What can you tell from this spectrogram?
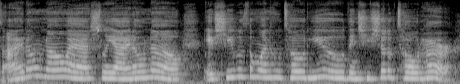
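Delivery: high put-on voice, lightly hammed; mocking Mia. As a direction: mimic her hedging. Mia mocked again.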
